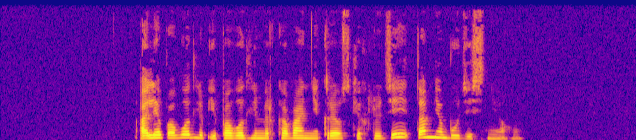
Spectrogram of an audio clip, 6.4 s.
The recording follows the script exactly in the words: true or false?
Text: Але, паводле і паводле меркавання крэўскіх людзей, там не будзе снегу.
true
